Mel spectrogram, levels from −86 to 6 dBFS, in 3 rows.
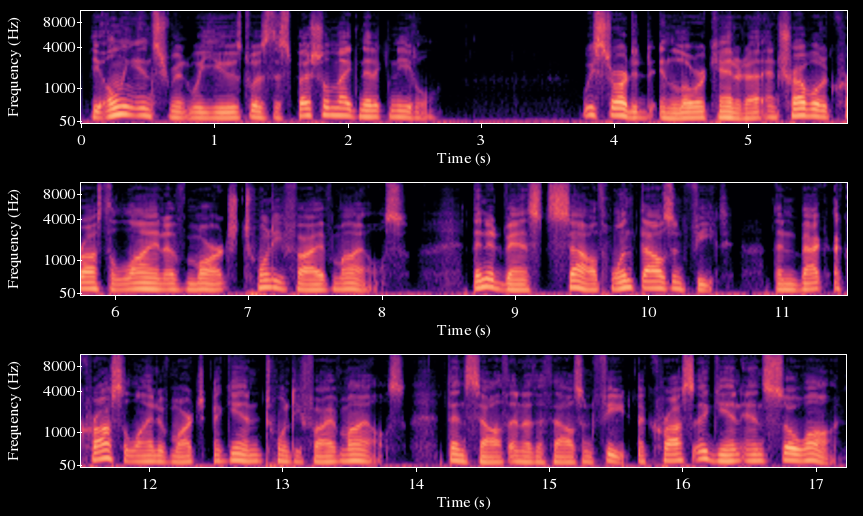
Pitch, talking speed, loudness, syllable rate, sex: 130 Hz, 180 wpm, -18 LUFS, 5.5 syllables/s, male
